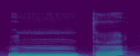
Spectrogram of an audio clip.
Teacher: cəzimli nun hərfini burnumuzda tələffüz edərək 1 əlif miqdarı uzadırıq. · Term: İhva qaydasına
